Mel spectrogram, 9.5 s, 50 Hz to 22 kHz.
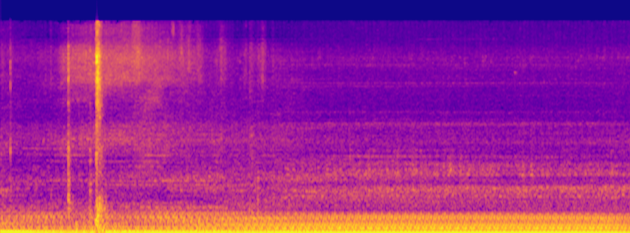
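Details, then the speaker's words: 2002 Chevrolet Silverado 2500HD 6.0L gasoline V8 with P0300 random misfire and P0332 codes, idling until misfire begins; uneven lumpy stumbling beat, bluish exhaust smoke, owner fears head gasket or cracked head, plugs and wires suspected. "so basically what i'm gonna do is start the truck now and uh wait for it to begin misfiring"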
